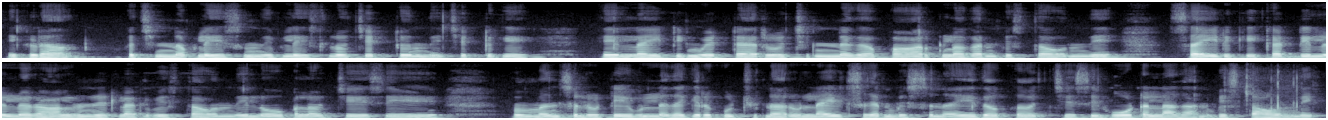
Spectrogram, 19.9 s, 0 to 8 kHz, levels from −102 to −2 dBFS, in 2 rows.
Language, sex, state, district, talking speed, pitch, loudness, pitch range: Telugu, female, Andhra Pradesh, Sri Satya Sai, 100 wpm, 160 Hz, -18 LUFS, 155-165 Hz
